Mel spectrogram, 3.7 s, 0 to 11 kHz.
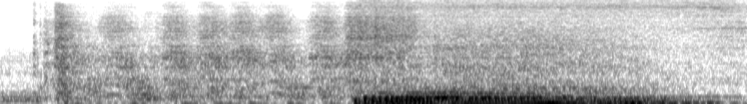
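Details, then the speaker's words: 1994 Mazda Miata R package with 2001 VVT engine on stock ECU (owner suspects three-wire VVT coils give no rpm signal): starter cranks, engine catches and revs about two seconds then dies; start-then-stall, cause unconfirmed. "so this is what happens when i try and start it uh it'll start right up but only run for two or three seconds"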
